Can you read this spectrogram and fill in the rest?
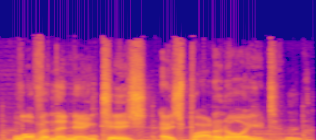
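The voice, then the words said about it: Put-on Glasgow accent. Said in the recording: “I'm going to do a different regional accent for every lyric ... I'm going to work my way from north to south down the UK ... So up we go to Glasgow.”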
